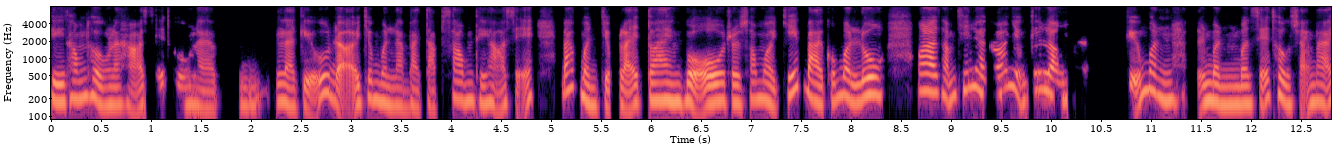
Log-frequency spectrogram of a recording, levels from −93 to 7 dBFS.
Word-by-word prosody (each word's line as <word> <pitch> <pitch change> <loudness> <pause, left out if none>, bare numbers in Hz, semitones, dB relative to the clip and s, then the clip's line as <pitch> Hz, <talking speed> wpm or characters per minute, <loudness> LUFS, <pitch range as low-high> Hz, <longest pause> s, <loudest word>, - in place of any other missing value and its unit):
Thì 180 -2 +4
thông 205 +2 -1
thường 190 -8 +1
là 160 0 -1
họ 160 -1 -1
sẽ - - -7
thường 160 -1 -5
là, 140 -4 -4 0.2
ừm, 155 +2 -7 0.2
là, 175 -4 0
kiểu, 245 - +1
đợi 160 - +3
cho 200 +4 -4
mình 180 -4 0
làm 155 -2 -5
bài 150 -2 -4
tập 135 - -5
xong 190 -2 -3
thì 170 -2 -4
họ 170 -1 -2
sẽ 180 +3 -4 0.3
bắt 265 +1 0
mình 170 -6 +2
chụp 145 -1 -4
lại 170 - +2
toàn 190 -1 +3
bộ, 180 0 +6
rồi 175 -1 +1
xong 195 +4 -4
rồi 170 -7 0
chép 260 +7 +1
bài 180 - +4
của 185 - -4
mình 220 -2 +2
luôn. 230 +2 +5 0.4
Hoặc 275 - +3
là 260 -1 +7
thậm 220 -3 -2
chí 285 +3 -4
là 315 -7 +1
có 245 - +2
những 290 - -1
cái 280 - -4
lần 240 -6 +4
mà, 190 - -6 0.5
kiểu, - - +2
mình 245 -9 +1
h 185 -2 -7
mình 165 -3 +2
mình 165 0 +1
sẽ 175 +2 -2
thường 205 -8 +1
soạn 170 +1 -4
bài 180 -1 0
185 Hz, 255 wpm, -21 LUFS, 165-220 Hz, 0.5 s, là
